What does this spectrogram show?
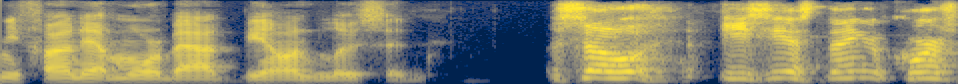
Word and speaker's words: Beyond Lucid: have small aspirations like people knowing how to pronounce my name I want to make sure it's not Lucent there is a Lucent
